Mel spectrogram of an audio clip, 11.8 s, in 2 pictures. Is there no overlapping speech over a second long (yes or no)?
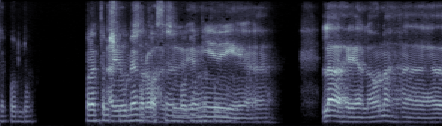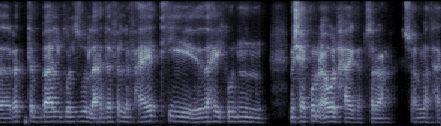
no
